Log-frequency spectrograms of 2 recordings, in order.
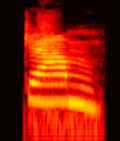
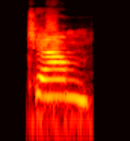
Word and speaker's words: trăm: The word 100 is trăm in Vietnamese. Trăm is spelled as tr-a-m and pronounced as a-m-am, tr-am, trăm, trăm.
